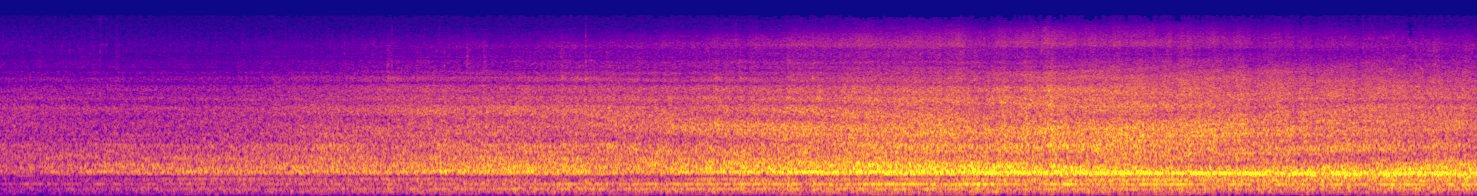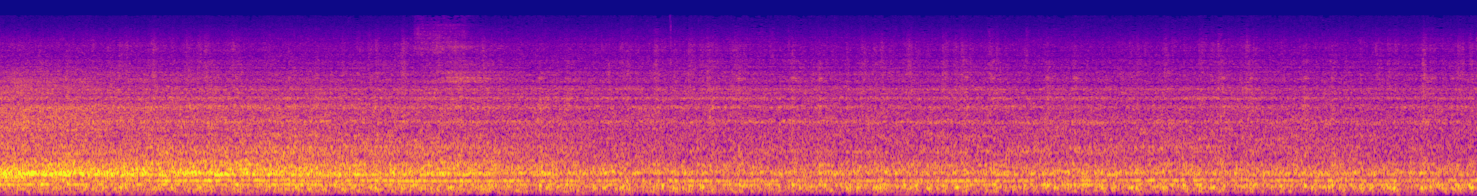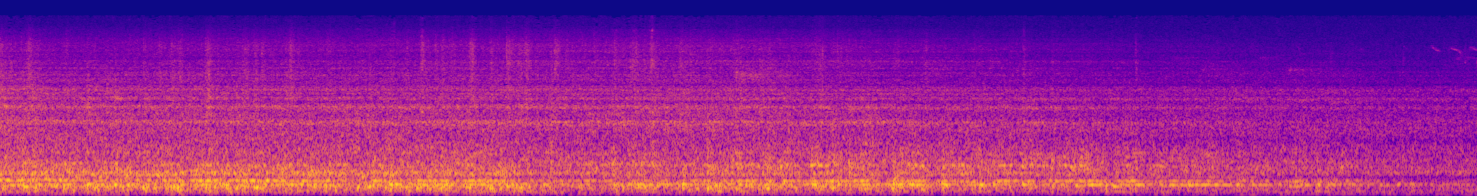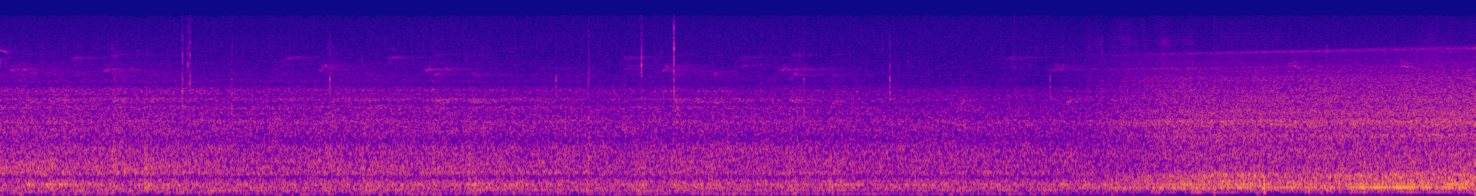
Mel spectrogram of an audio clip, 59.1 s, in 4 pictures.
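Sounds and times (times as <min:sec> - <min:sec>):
electric train hum: 0:00.0 - 0:59.0
train coaches rolling: 0:00.0 - 0:59.0.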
